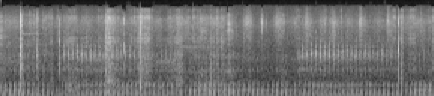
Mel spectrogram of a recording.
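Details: Cheetah purring steadily and loudly, a deep throbbing rumble of quick regular pulses with no break, plus a few faint clicks and soft background noise.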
